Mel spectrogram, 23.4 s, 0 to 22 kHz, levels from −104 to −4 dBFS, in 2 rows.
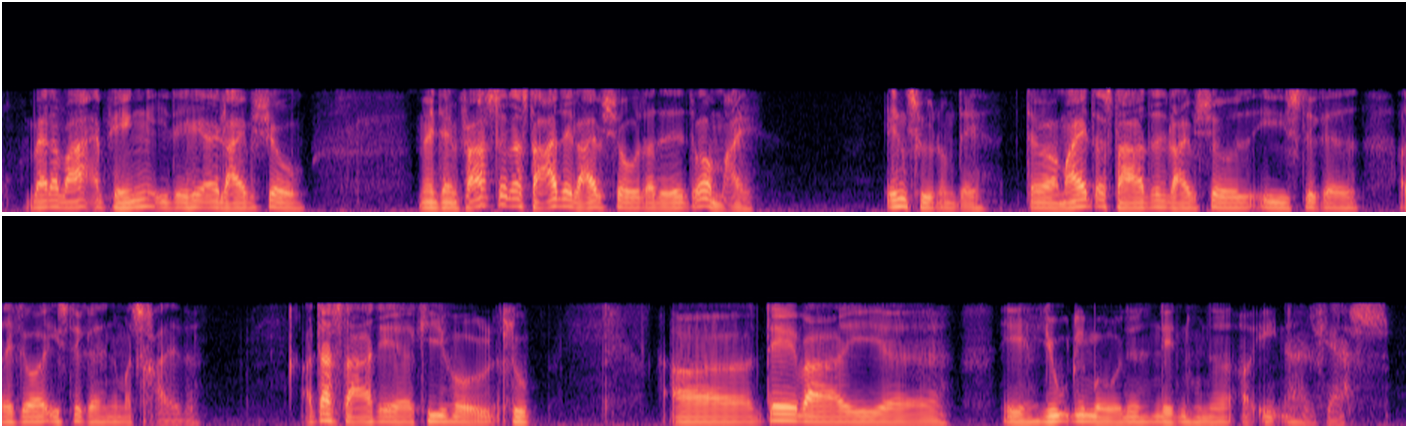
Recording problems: high frequencies cut off; severe; nothing above 4 kHz

